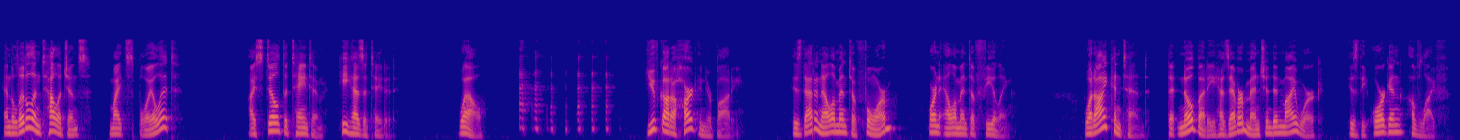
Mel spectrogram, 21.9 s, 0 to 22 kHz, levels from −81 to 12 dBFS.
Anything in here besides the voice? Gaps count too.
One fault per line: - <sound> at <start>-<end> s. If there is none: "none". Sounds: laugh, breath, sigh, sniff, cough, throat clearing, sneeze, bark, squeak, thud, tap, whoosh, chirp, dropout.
- laugh at 7.8-9.3 s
